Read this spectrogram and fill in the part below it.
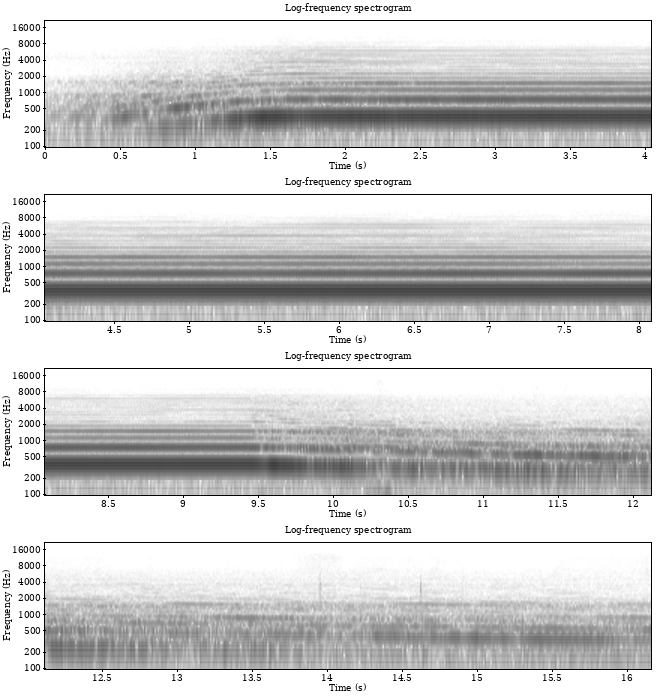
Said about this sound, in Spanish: suenan las sirenas en la noche de escribir.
